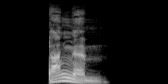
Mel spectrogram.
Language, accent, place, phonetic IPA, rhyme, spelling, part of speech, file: German, Germany, Berlin, [ˈbaŋəm], -aŋəm, bangem, adjective, De-bangem.ogg
- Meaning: strong dative masculine/neuter singular of bang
